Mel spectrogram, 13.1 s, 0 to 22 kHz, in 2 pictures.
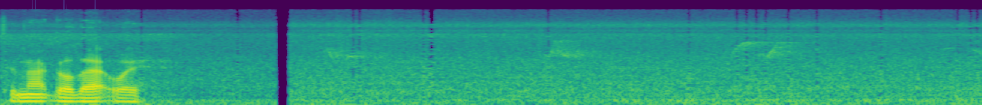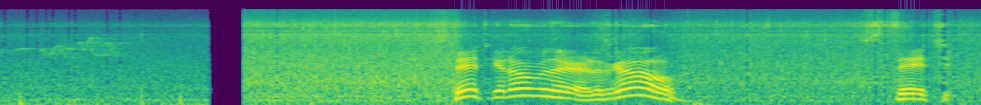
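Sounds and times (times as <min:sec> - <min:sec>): woodland background hiss: 0:00.0 - 0:13.0
creek running over rocks: 0:07.2 - 0:13.0.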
